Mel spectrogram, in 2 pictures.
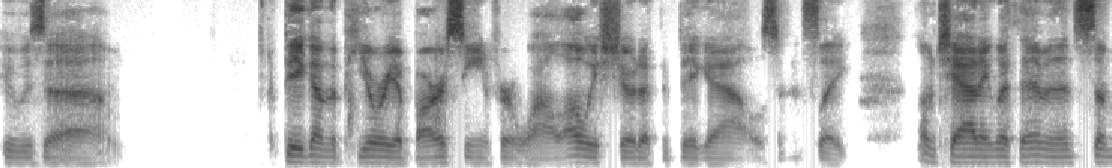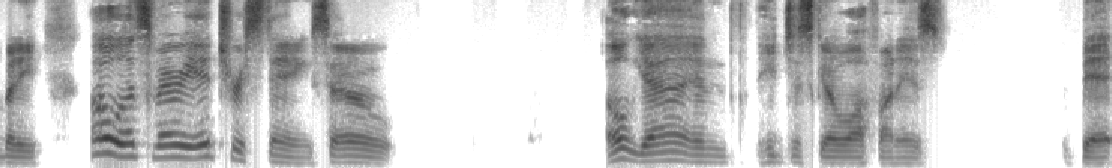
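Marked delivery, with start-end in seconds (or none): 8.0-12.0 chatty, put-on English accent, pitched up. Chatting with an English guy at Big Al's, copying his accent; imitating an English accent. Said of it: "I'm doing it in his accent".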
